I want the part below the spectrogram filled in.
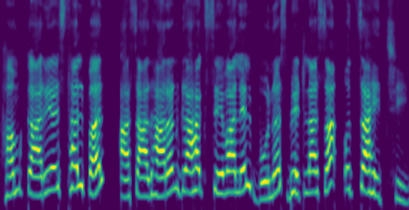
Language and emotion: Maithili, happy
